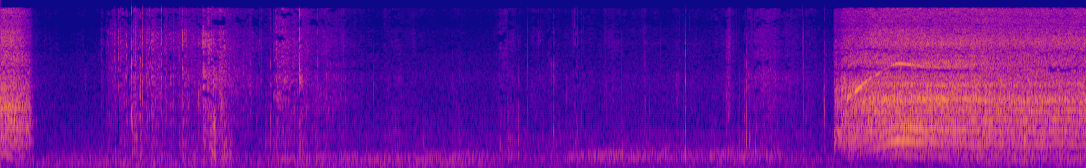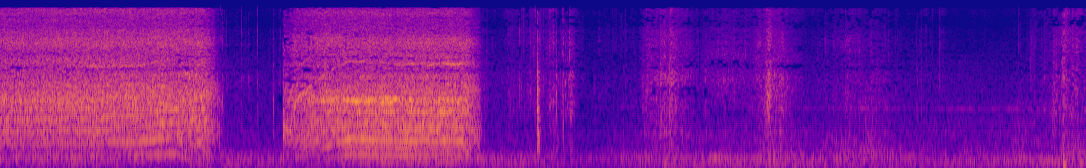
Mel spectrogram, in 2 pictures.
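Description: Dry twigs and branches rustle and snap as they are moved by hand and foot.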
